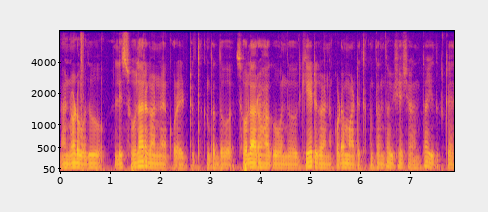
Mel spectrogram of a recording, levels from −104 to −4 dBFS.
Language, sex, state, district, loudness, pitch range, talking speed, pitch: Kannada, male, Karnataka, Shimoga, -20 LUFS, 80-90 Hz, 120 wpm, 85 Hz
